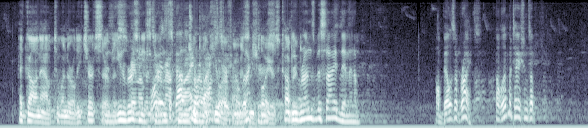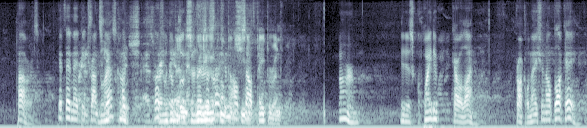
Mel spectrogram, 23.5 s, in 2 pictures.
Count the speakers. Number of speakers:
4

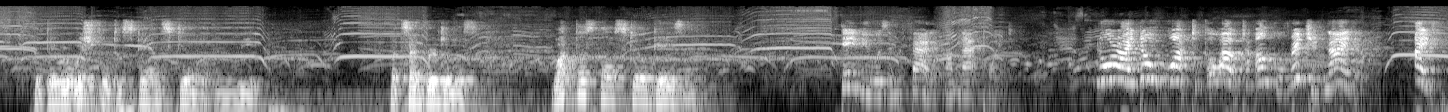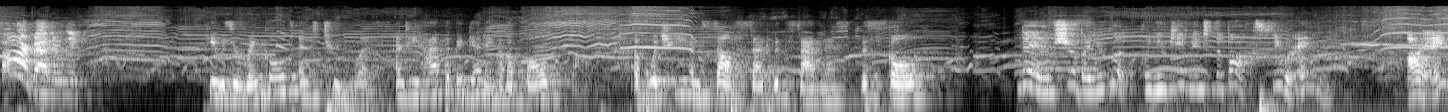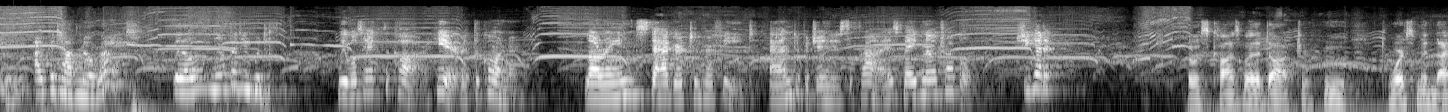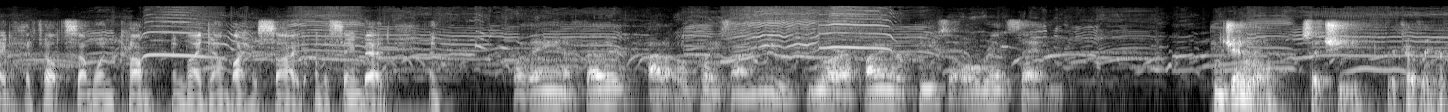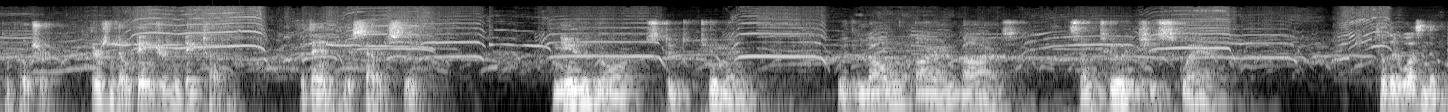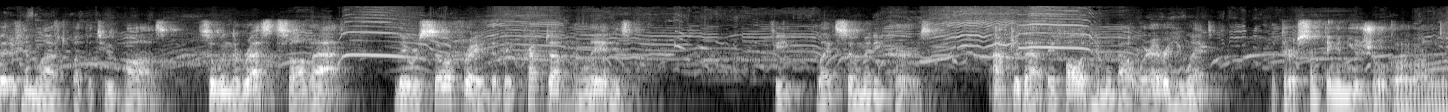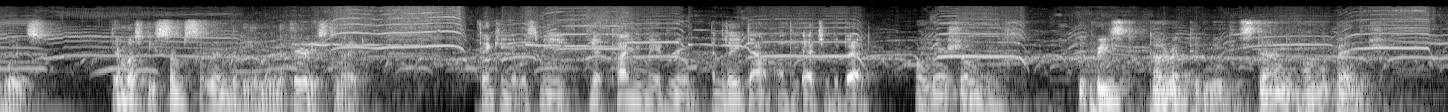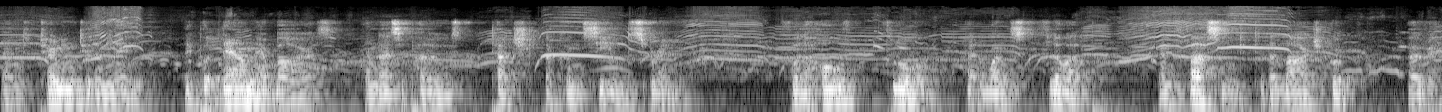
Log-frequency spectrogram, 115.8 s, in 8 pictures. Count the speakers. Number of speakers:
10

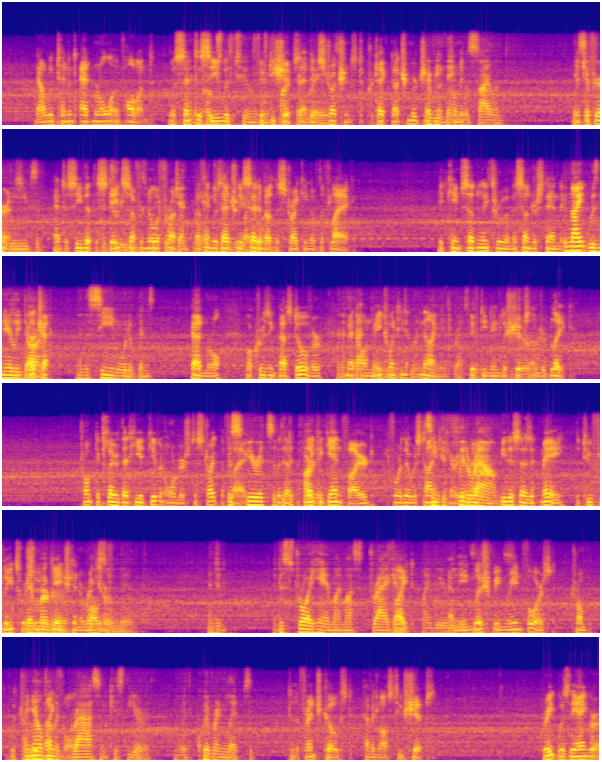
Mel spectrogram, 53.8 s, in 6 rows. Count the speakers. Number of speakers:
2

